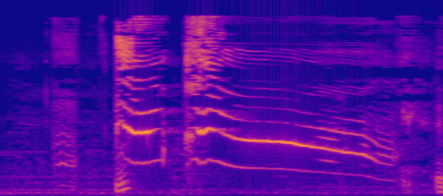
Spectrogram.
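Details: A newborn puppy abandoned on the street without its mother cries at the vet with a short sharp yelp, then a long, high, wavering wail sinking in pitch. It is weak, with harsh lung sounds and a cleft palate, and is possibly a swimmer pup.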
